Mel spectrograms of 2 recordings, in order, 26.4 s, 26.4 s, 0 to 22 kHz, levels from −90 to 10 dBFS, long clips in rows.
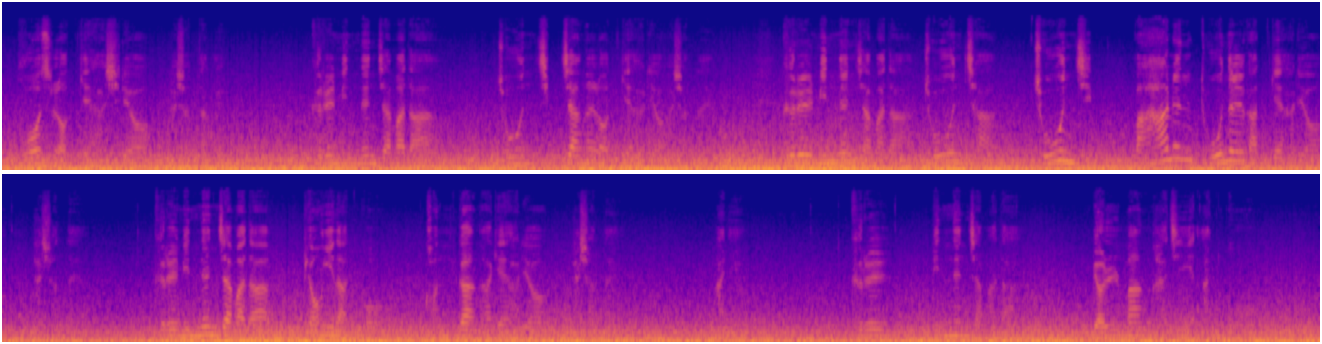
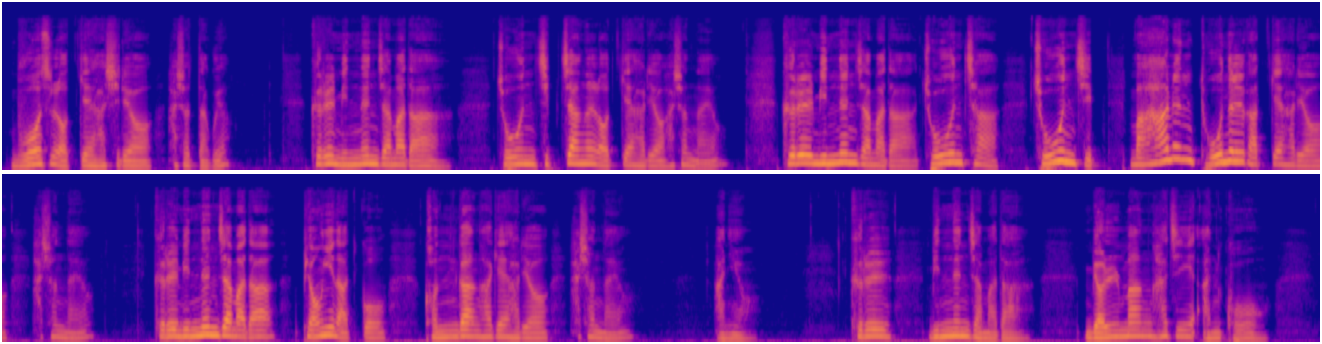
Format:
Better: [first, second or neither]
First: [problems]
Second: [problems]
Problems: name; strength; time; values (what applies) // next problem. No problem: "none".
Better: second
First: wind noise on the microphone; heavy; 2 dB below the speech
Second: none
